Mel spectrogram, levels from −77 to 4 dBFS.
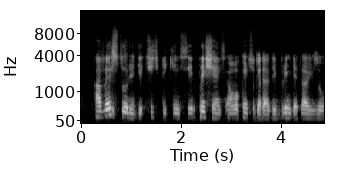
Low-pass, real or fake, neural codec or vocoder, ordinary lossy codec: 14.4 kHz; fake; codec, 32 kHz, 1.9 kbps, SNAC; none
